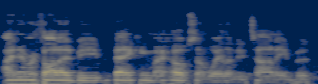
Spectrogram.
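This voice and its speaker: A man casually talking as a player in a tabletop roleplaying game, halting and informal, with some swearing. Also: on the low side, fairly even intonation. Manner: informal, foul-mouthed, halting. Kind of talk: casual in-character game chat. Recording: clear background noise.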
